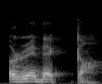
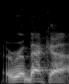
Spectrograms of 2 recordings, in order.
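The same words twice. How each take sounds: First: The name is said in a put-on character voice. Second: The name is said in a plain, ordinary voice. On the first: "I have to say Rebecca" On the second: "I can't just say Rebecca"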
